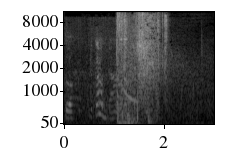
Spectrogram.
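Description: A rifle fires with a loud boom.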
